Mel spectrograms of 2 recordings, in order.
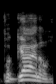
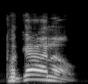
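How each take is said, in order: First: Name called at moderate volume; first try at getting someone's attention; retold calling out. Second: Louder, higher name call; insistent call to get attention; retold louder call. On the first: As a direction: casually call someone by surname. Calls out man's name, first try. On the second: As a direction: call the surname out so it carries. Calls name again after a "Huh?.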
